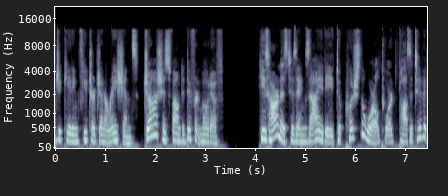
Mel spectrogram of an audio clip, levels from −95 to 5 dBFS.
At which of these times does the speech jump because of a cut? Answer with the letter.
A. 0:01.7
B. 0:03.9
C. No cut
A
